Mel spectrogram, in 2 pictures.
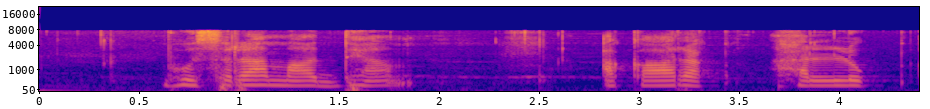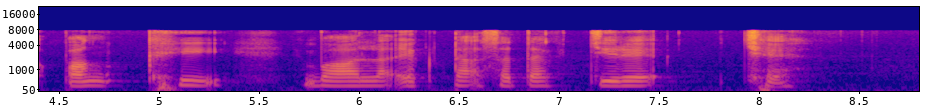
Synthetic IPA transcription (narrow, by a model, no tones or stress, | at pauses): bʱusɾamaːd̪ʱjəm | əkaːɾək | həlːuk̚pəŋkʰibaːla̰ʔekʈa̰sət̪əkt͡ʃiɾe | t͡ʃʰe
